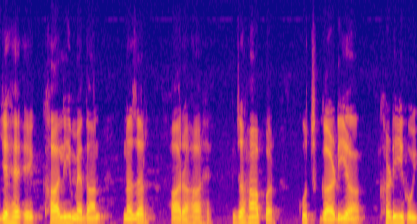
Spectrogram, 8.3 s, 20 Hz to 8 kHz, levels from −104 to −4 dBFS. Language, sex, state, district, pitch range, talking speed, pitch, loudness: Hindi, male, Rajasthan, Bikaner, 105-155 Hz, 100 wpm, 130 Hz, -17 LUFS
